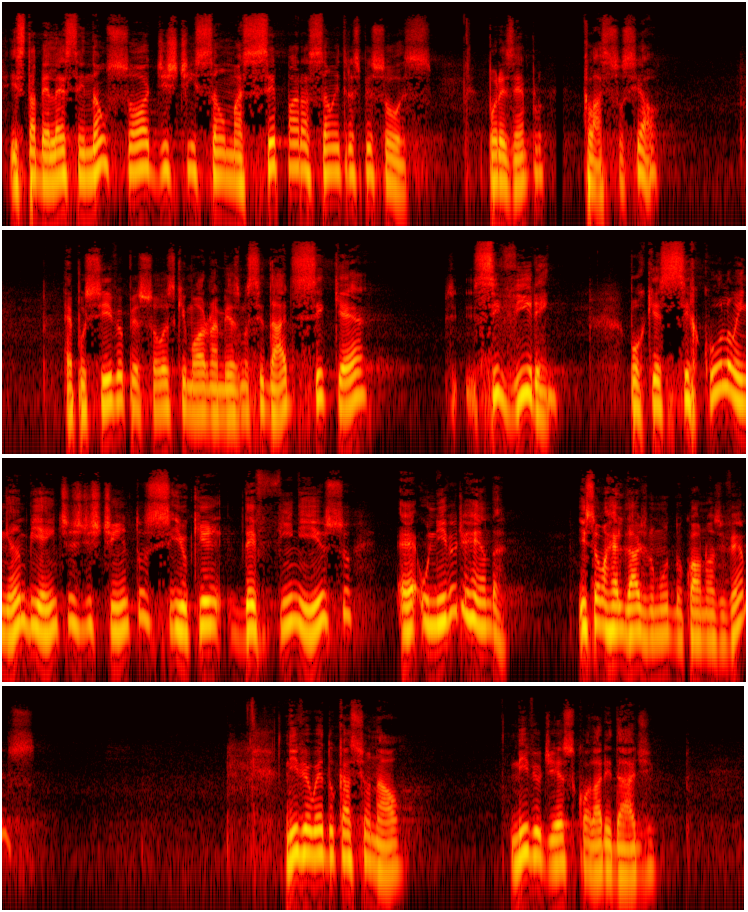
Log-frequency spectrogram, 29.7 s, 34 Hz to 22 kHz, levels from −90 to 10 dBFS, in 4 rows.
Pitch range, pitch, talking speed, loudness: 130-170 Hz, 150 Hz, 110 wpm, -30 LUFS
